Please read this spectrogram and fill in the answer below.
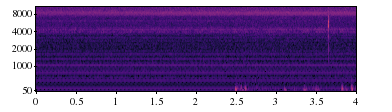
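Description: Steady electrical mains hum in the sound system, with a few short low bumps from about two and a half seconds in.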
